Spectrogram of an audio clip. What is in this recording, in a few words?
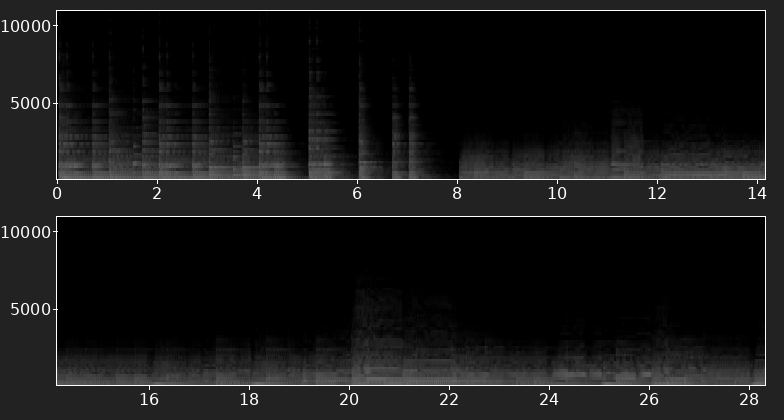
merry widow waltz, trombone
